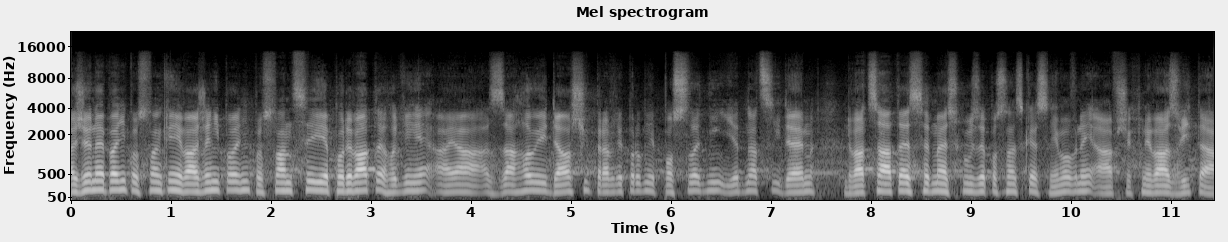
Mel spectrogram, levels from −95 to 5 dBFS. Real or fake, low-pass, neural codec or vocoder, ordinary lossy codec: fake; 14.4 kHz; autoencoder, 48 kHz, 32 numbers a frame, DAC-VAE, trained on Japanese speech; AAC, 96 kbps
